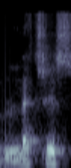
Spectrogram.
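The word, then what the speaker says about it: Lettice: look her up but her name is spelled l e t TI i c e and she has exceptional Talent so I urge you to listen out for lece a bofam or as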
